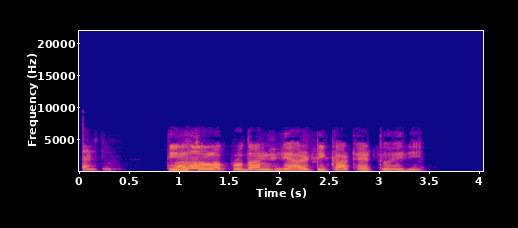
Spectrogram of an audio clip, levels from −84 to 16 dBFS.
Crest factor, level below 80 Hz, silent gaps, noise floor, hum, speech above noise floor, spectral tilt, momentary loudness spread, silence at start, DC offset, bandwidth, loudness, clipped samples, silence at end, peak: 16 dB; -64 dBFS; none; -85 dBFS; none; 69 dB; -6.5 dB/octave; 14 LU; 0.05 s; under 0.1%; 7 kHz; -16 LUFS; under 0.1%; 0.65 s; -2 dBFS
